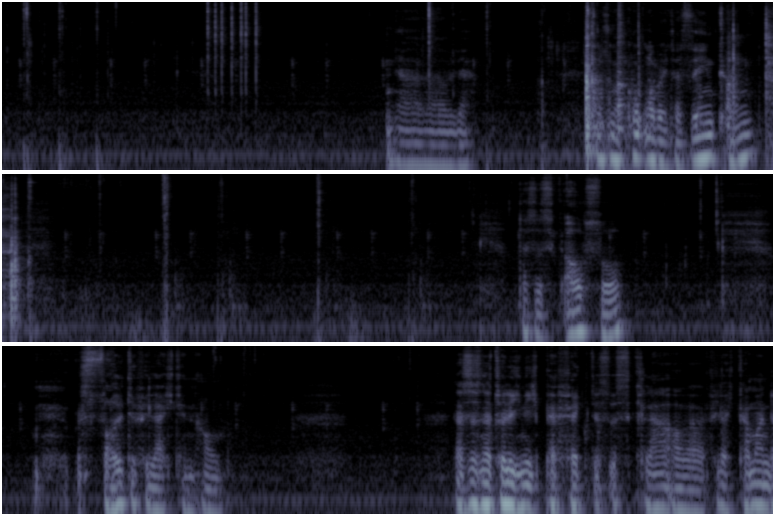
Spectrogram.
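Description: Small plastic parts click and tick as they are handled.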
